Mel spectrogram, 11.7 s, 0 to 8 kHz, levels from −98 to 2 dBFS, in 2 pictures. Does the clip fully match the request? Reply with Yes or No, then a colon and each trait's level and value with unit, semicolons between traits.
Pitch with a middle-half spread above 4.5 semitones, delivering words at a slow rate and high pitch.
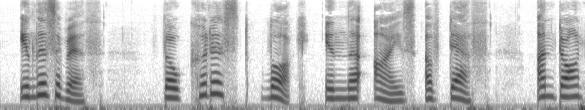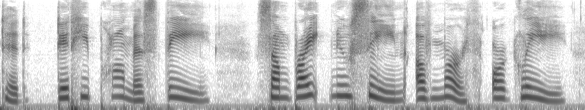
Yes: average, 5.1 semitones; slow, 115 wpm; high, 225 Hz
